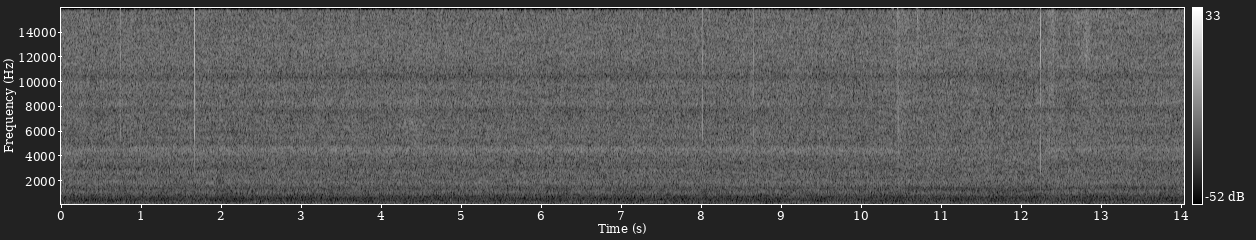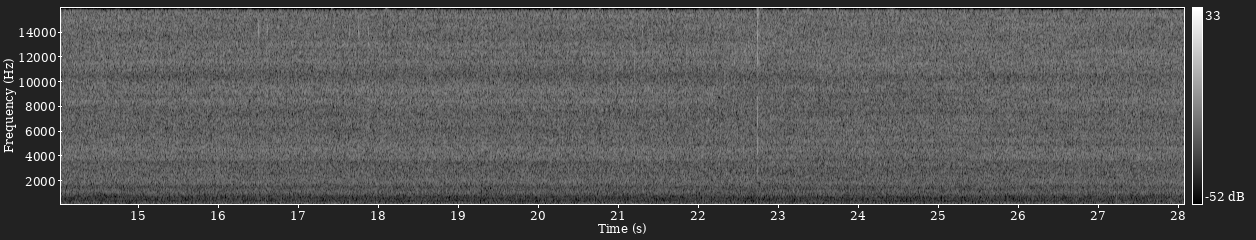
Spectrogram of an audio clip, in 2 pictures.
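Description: A steady low mechanical hum with an even hiss over it, with a few faint ticks scattered through.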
